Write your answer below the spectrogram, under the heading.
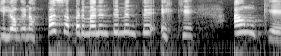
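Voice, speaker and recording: A woman with an Argentine accent speaks in a raised, projected voice at a fairly quick pace. Her tone is bright and sharp. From Argentina. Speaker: technology transfer specialist. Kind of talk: seminar talk. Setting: auditorium with audience.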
